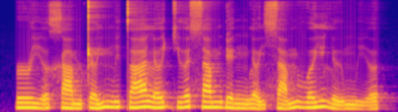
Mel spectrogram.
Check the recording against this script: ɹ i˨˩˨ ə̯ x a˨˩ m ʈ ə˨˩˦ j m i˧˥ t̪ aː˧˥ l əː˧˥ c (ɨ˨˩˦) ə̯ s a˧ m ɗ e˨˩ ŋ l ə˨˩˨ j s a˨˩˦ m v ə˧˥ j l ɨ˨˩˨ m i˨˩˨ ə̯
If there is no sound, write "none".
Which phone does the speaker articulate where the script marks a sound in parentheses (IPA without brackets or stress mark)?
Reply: ɨ˧˥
